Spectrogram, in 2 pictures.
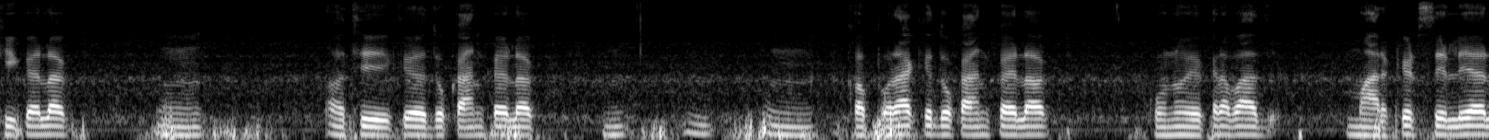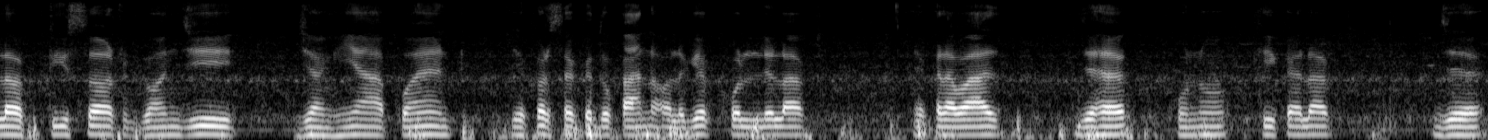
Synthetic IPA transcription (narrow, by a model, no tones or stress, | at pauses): kikəɦlək̚ | ət̪ʰiked̪okankəelək̚ | kʰəpɾaked̪okankəelək̚ː | onoekɾabad̪ | maɾkeʈseleləkʈisəɾʈʰɡənd͡ʒi | d͡ʒəŋɡʱijapəeɳʈekəɾsəbked̪okanəlɡekʰolːelək̚ | ekɾabad̪d͡ʒeɦekono | kikəelək̚ | d͡ʒe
